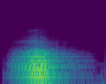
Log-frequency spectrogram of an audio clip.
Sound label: whoosh smooth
